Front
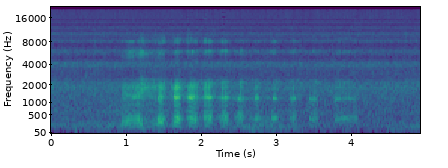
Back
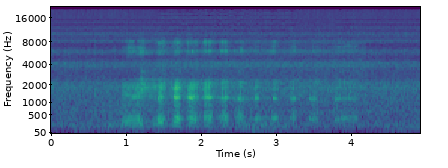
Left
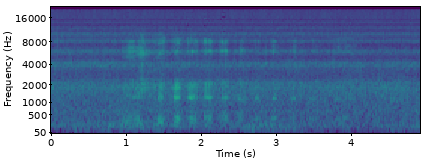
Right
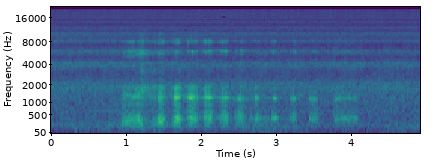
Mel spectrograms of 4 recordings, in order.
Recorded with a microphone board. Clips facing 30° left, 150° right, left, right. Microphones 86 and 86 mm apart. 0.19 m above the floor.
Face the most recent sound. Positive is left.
turn(degrees=-50)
